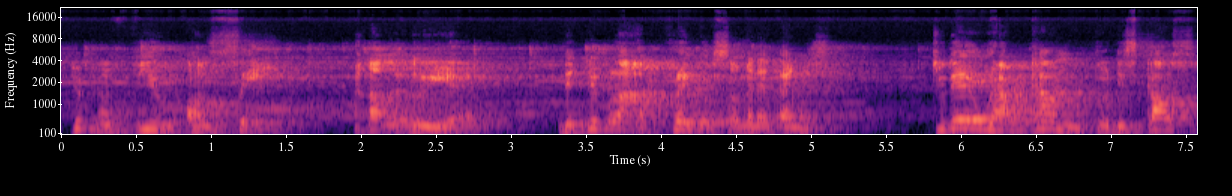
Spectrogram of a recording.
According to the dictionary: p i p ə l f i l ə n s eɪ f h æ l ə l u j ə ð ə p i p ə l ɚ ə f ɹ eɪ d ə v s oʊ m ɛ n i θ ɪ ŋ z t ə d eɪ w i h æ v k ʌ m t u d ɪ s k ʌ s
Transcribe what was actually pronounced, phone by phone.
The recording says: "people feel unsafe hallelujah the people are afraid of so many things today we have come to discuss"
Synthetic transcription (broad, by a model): p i p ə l f i l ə n s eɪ h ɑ l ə l u j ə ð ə p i p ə l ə p ɹ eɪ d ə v s oʊ m ɛ n i t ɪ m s t ə d eɪ w i h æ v k ʌ m t u d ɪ s k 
